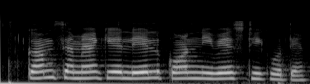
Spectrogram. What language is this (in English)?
Maithili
